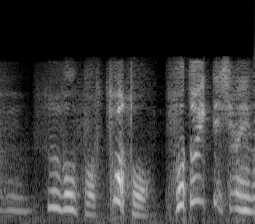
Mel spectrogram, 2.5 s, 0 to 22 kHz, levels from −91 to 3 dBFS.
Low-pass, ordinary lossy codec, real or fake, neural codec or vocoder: 7.2 kHz; Opus, 24 kbps; fake; codec, 16 kHz, about 1 kbps, DyCAST, with the encoder's durations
